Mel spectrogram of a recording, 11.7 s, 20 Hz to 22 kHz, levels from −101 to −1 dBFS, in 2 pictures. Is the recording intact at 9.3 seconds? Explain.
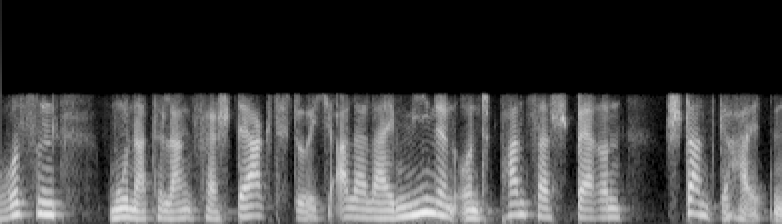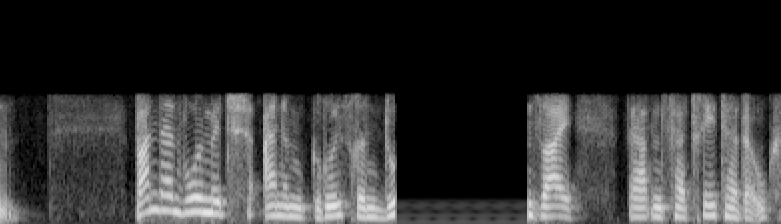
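No. An audio dropout to a faint residue runs from 8.82 to 9.82 s, losing about 1 s of speech. The signal likely broke while the path stayed live. The gap holds only mains hum, about 50 dB below the speech. It starts and ends abruptly.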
